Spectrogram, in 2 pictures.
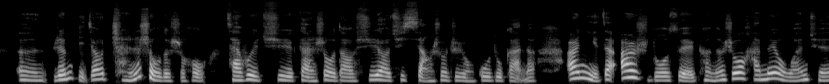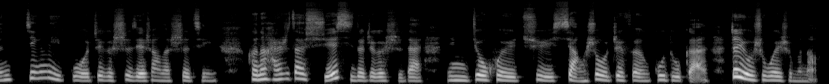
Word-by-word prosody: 嗯， 190 -3 -4
人 220 +8 +2
比 - - -7
较 225 +3 +1
成 200 -5 -3
熟 - - +3
的 170 0 -3
时 170 - -7
候， 165 -1 -5 0.2
才 195 -1 +2
会 210 -3 +2
去 195 -1 -4
感 170 -2 -3
受 195 0 -1
到 170 -2 -4
需 210 +6 -9
要 210 -4 +3
去 195 +4 -8
享 155 -4 -4
受 195 +3 -5
这 180 0 -8
种 155 -3 -7
孤 185 -1 -3
独 175 0 -4
感 165 -1 -6
的。 165 +1 -7 0.3
而 260 +3 +5
你 280 - +2
在 225 +7 +1
20 295 - +4
多 185 0 -1
岁， 170 -4 -1
可 195 +2 -7
能 195 +4 -2
说 265 +5 +5
还 220 -3 -5
没 255 +4 +3
有 265 -4 +4
完 180 +4 -3
全 205 0 -4
经 295 0 -3
历 245 -6 -1
过 190 -3 -2
这 200 +4 -3
个 185 - -4
世 195 +3 -5
界 170 -1 +5
上 180 +1 -7
的 165 - -5
事 175 +2 -5
情， 170 0 -11 0.3
可 225 - +1
能 235 +2 +5
还 230 0 -1
是 255 - -6
在 260 0 +3
学 270 - +4
习 300 - -2
的 180 -1 0
这 180 0 -3
个 175 - +1
时 165 -2 -11
代， 165 0 -3 0.2
你 195 -1 -2
就 210 +1 +6
会 190 -4 +1
去 175 +1 -3
享 170 -2 -1
受 210 +3 +3
这 190 +2 0
份 175 -2 -3
孤 210 +4 -1
独 180 -2 -3
感， - - -2 0.2
这 355 -2 +10
又 240 -6 +9
是 205 +1 -4
为 190 -1 +1
什 170 -1 -10
么 150 - -11
呢？ - - -10
190 Hz, 290 characters per minute, -23 LUFS, 175-220 Hz, 0.3 s, 这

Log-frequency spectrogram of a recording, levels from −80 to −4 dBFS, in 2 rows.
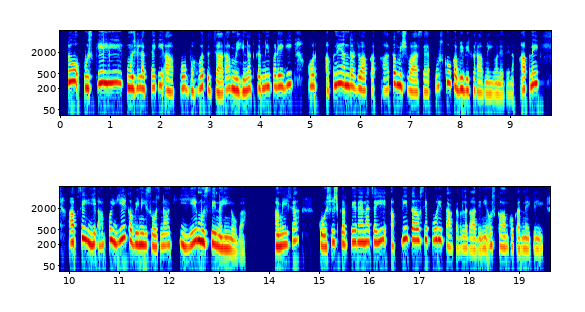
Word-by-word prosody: तो 305 - +7 0.3
उसके 215 +7 +2
लिए 285 0 +4
मुझे 210 0 +3
लगता 205 0 -2
है - - -1
कि 245 +3 -3
आपको 165 +5 -4
बहुत 200 +5 -4
ज़्यादा 165 +2 -3
मेहनत 185 +1 0
करनी 210 +2 0
पड़ेगी 230 +3 0 0.3
और 235 -1 -1 0.2
अपने 260 +3 +2
अंदर 240 -3 +3
जो 200 - +2
आपका 180 -1 -5 0.2
आत्मविश्वास 190 -8 0
है 160 -1 -8 0.2
उसको 285 +5 -1
कभी 195 -2 +3
भी 180 0 -1
खराब 170 -5 -9
नहीं 140 -1 -7
होने 135 -1 -8
देना। 135 0 -17 0.2
आपने 245 +7 +3 0.5
आपसे 230 +6 +3
ये 220 -8 +5
आपको 195 +8 -3
ये 255 +4 +5
कभी 205 -5 +3
नहीं 200 0 +4
सोचना 185 +1 -4
कि 225 -5 -5 0.2
ये 225 +5 +4
मुझसे 235 -4 +7
नहीं 155 -4 +1
होगा, 115 -4 -10 0.6
हमेशा 205 +8 0 0.4
कोशिश 195 +5 0
करते 220 +2 -2
रहना 230 0 +2
चाहिए 235 +3 0
अपनी 250 +9 +1
तरफ 260 -1 +4
से 270 +2 0
पूरी 265 0 +2
ताकत 165 -9 -10
लगा 150 -3 -7
देनी 140 +3 -7
है - - -7
उस 195 +2 -5
काम 165 -3 -5
को 180 - -9
करने 150 -2 -6
के 140 0 -15
लिए, 140 +2 -8
205 Hz, 180 wpm, -22 LUFS, 170-235 Hz, 0.6 s, तो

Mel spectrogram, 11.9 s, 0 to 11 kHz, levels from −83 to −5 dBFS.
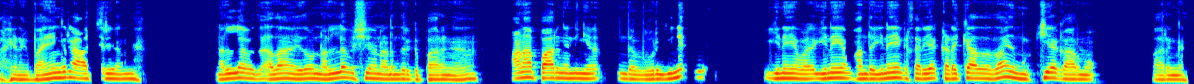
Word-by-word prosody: எனக்கு 130 -2 -2
பயங்கர 170 +7 +2
ஆச்சரியங்க. 150 0 -2 0.9
நல்ல 155 +4 +2
வித 145 -2 -2
அதுதான் 155 +2 +1
ஏதோ 150 +2 +1
நல்ல 155 +6 +3
விஷயம் 155 0 -1
நடந்திருக்கு 135 -1 -1
பாருங்க. 130 -1 0 0.6
ஆனா 185 +3 +3 0.2
பாருங்க 165 -1 +3
நீங்க 155 -1 +2 0.3
இந்த 145 -1 -1 0.2
ஒரு 140 +1 +1
இணை 195 +7 +2 0.9
இணைய 160 0 +3 0.3
இணையம் 165 -1 +1
அந்த 145 0 +2
இணையம் 170 -1 +1
சரியா 150 +2 +2
கிடைக்காதது 155 +1 +1
தான் 180 -4 +2
முக்கிய 175 +6 0
காரணம். 135 -1 -1 0.6
பாருங்க. 125 0 -1
150 Hz, 135 wpm, -23 LUFS, 140-165 Hz, 0.9 s, நல்ல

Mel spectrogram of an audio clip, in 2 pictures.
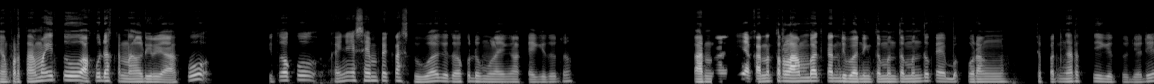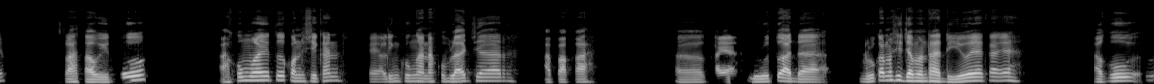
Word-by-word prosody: yang 120 - -1
pertama 135 +7 0
itu, 200 -1 +1
aku 175 -1 +2
udah 170 - +3
kenal 130 -3 -2
diri 125 -1 -1
aku, 185 - -2 0.6
itu - - -20
aku 190 0 -3
kayaknya 180 +7 -5
SMP 180 -1 -2
kelas 175 -5 -4
2 130 +6 -2
gitu 145 -3 -4
aku 140 +2 -9
udah 135 - -4
mulai 125 -1 -4
nggak 120 -1 -8
kayak 115 +1 -8
gitu 125 - -8
tuh. 150 +3 -13 1.2
Karena 130 +1 +2 0.2
iya, - - +2
karena 135 +2 +2
terlambat 155 +2 +5
kan 150 -1 0
dibanding 135 -2 +1
temen-temen 130 +1 -3
tuh 165 - -3
kayak 140 -4 -4
b - - -3
kurang 125 0 -5 0.2
cepat 125 - -10
ngerti 135 -1 -6
gitu. 115 -1 -17
Jadi, 130 +9 -8 0.5
setelah 125 0 +1
tahu 115 -1 +3
itu, 120 +8 -2 0.9
aku - - -5
mulai 190 +1 +5
tuh 200 -1 +1
kondisikan 165 +3 -1 0.2
kayak 125 -1 -6
lingkungan 145 +2 -1
aku 140 0 -8
belajar 160 +2 +1 0.2
apakah, 115 +1 -2 0.9
eee, 110 +1 -4
kayak 110 -1 -1
dulu 130 0 +1
tuh 170 - +3
ada 120 -4 +1 0.3
dulu 130 +3 0
kan 185 - +5
masih 200 +1 +3
zaman 160 -3 +6
radio 135 -3 +5
ya 170 +2 +8
Kak 180 +1 -1
ya, 180 0 +1 0.8
aku, 160 +7 0
140 Hz, 165 wpm, -23 LUFS, 125-165 Hz, 1.2 s, ya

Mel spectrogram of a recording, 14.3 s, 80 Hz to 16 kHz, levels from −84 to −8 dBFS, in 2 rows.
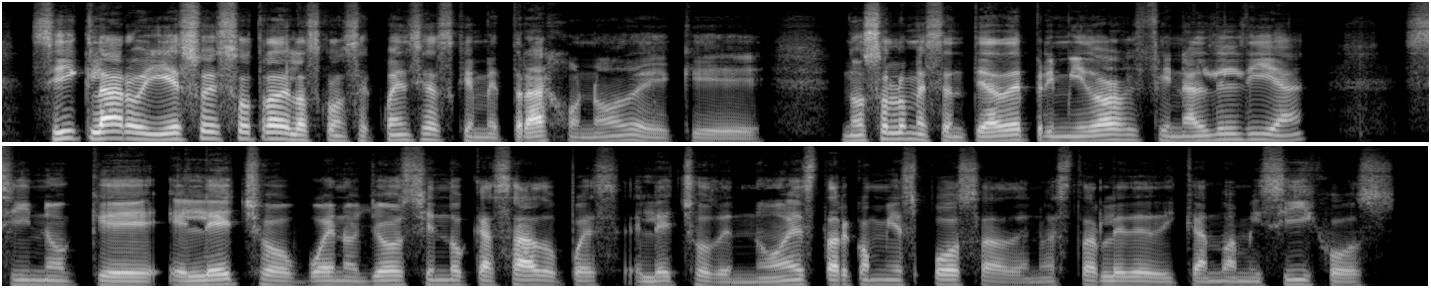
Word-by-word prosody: Sí, 175 +3 +4
claro. 170 -1 +9
Y 145 +1 +5
eso 155 +3 +6
es 170 0 +3
otra 170 0 +6
de 160 - +7
las 135 -3 +3
consecuencias 135 +3 -1
que 115 - -3
me 100 -2 -7
trajo, 110 - +2
¿no?, 110 +5 -7
de 100 -7 -6
que 90 -3 -9 0.4
no 125 +2 +1
solo 165 +2 +5
me 150 -3 0
sentía 115 0 +2
deprimido 125 -2 +1
al 135 -1 0
final 120 -1 -3
del 145 +1 0
día, 145 -1 -2 0.5
sino 115 -3 -6
que 105 -2 +1
el 110 +2 -1
hecho 125 -4 +1
bueno, 110 +2 -4
yo 115 +3 -2
siendo 120 +2 -5
casado, 115 0 0
pues, 110 -1 -8
el 105 0 -10
hecho 110 0 -5
de 95 -2 -10
no 95 +4 -6
estar 125 0 -1
con 125 0 -7
mi 120 - -7
esposa, 120 -4 -4
de 90 0 -13
no 95 +2 -16
estarle 110 +1 -6
dedicando 105 -1 -7
a - - -11
mis 100 +2 -7
hijos, 115 -6 -8
115 Hz, 200 wpm, -24 LUFS, 105-130 Hz, 0.5 s, claro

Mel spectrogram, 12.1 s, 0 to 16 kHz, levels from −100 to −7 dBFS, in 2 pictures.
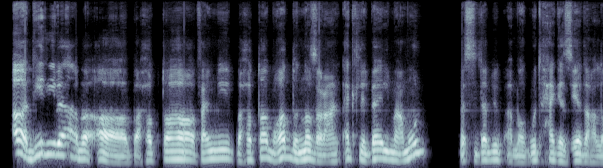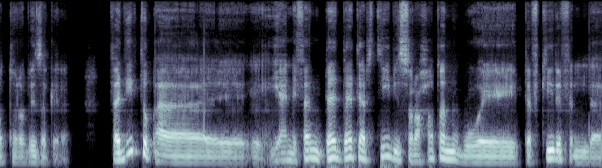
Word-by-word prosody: آه، - - +8
دي 195 +10 0
دي 215 0 -1
بقى 200 -6 +3
ب 140 - +2
آه 95 -9 +4
باحُطّها 130 +7 +2
فاهمني، 140 +5 0
باحُطّها 125 +5 -1
بغض 155 +1 +2
النظر 125 -4 +3
عن 105 +1 -2
الأكل 140 +1 -4
الباقي 145 +6 +2
المعمول، 140 - 0 0.3
بس - - -3
ده - - +2
بيبقى 125 -4 -5
موجود 95 +6 -4
حاجة 115 -1 -2
زيادة 105 +1 0
على 95 0 -5
الترابيزة 85 +1 -8
كده، - - -17 0.4
فدي 120 - +2
بتبقى 220 - 0 1.1
يعني 120 -2 -5
فاهم، 145 +3 0
ده 150 +2 +5
ده 155 +1 +1
ترتيبي 160 0 -2
صراحةً 105 +4 -2 0.3
وتفكيري 90 - 0
في 135 - -10
ال 90 -1 -6
125 Hz, 175 wpm, -23 LUFS, 105-145 Hz, 1.1 s, آه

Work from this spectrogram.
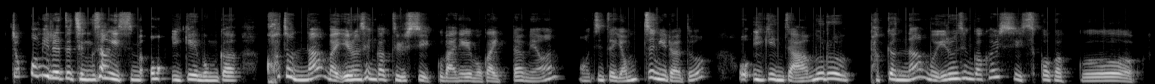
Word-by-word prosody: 쪼끔이라도 365 -7 +1
증상이 235 +2 +4
있으면 215 0 0
'어 255 0 +1
이게 210 +2 +2
뭔가 185 0 +1 0.2
커졌나?' 355 - +1
막 - - +1
이런 210 +3 +5
생각 230 -3 0
들 200 -5 -1
수 190 +2 +1
있고 180 +1 -6
만약에 165 +2 -2
뭐가 140 -3 -4
있다면 170 - -6
어 165 -2 -12
진짜 195 -3 -2
염증이라도 220 - 0 0.3
'어 465 - -2
이게 230 +2 +2
인제 200 -2 +2
암으로 215 - +1 0.2
바뀌었나?' 210 - 0
뭐 225 -8 -2
이런 240 +8 +3
생각할 270 +4 -3
수 360 -8 -3
있을 200 -1 -6
것 205 -2 -3
같고 170 -4 -2
210 Hz, 355 characters per minute, -20 LUFS, 180-255 Hz, 0.3 s, 이런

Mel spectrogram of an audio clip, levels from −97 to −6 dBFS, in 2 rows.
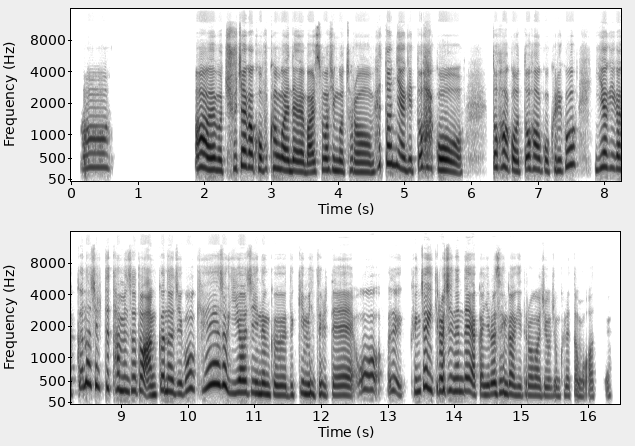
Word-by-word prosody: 어. 300 0 -6 1.3
아 300 -3 +6
네 250 0 +7
뭐 235 -2 +2
주제가 295 +7 +3
거북한 265 +1 0
거 250 - +6
아닌데 225 -1 +4
그냥 205 -2 +2
말씀하신 230 +5 +1
것처럼 200 -3 -1
했던 360 - +2
이야기 250 -5 0
또 265 +6 -1
하고, 230 - +3 0.4
또 300 - 0
하고, 280 -8 +1
또 255 +6 0
하고 250 -4 -1
그리고 245 - -2 0.3
이야기가 280 0 0
끊어질 405 - 0
듯하면서도 295 -5 -2
안 205 -6 +3
끊어지고 280 +3 -2
계속 405 - +3
이어지는 240 -2 +1
그 200 -2 -2
느낌이 220 +2 -2
들 215 +2 -5
때 195 -1 -4
'어? 310 +2 -4
아니 270 -8 -8
굉장히 285 +6 0
길어지는데?' 280 0 -1
약간 210 -4 -2
이런 220 +3 +1
생각이 225 -5 -3
들어 195 0 -7
가지고 185 -1 -7
좀 180 - -11
그랬던 185 0 -11
것 165 - -12
같아요. 170 - -16
250 Hz, 365 characters per minute, -21 LUFS, 210-295 Hz, 1.3 s, 네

